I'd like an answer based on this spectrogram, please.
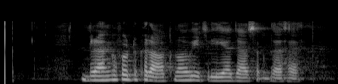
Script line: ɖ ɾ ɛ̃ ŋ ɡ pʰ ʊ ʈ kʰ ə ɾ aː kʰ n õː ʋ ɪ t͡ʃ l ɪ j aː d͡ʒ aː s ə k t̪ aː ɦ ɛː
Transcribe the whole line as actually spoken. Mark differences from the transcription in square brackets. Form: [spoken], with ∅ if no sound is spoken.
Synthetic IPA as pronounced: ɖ ɾ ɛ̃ ŋ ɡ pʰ ʊ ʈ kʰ ə ɾ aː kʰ n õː ʋ ɪ t͡ʃ l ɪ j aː d͡ʒ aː s ə k [d̪] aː ɦ ɛː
